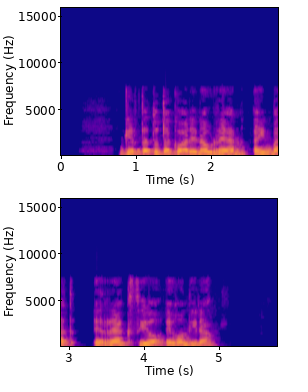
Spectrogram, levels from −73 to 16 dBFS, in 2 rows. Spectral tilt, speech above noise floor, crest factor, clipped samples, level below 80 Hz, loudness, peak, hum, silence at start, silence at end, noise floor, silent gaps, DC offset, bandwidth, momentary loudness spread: -7.5 dB/octave; 61 dB; 12 dB; under 0.1%; -56 dBFS; -12 LUFS; 0 dBFS; none; 0.8 s; 0.85 s; -73 dBFS; none; under 0.1%; 7.8 kHz; 8 LU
